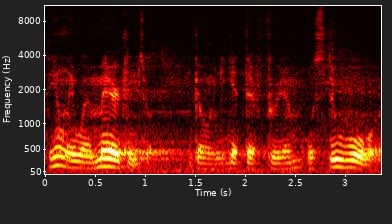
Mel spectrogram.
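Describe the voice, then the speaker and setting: A man's voice: mid-range voice, quick pace, dark tone, close to an everyday voice. A teenage boy playing earnest historical characters in an amateur puppet show, reciting scripted lines somewhat stiffly. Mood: earnest, argumentative. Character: opinionated questioner, later a modest, honorable colonial gentleman. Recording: roomy reverberant recording with background hiss.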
